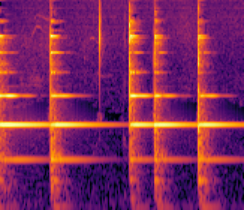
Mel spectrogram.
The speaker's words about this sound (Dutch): De pendule slaat nog enige keren.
